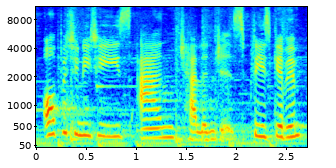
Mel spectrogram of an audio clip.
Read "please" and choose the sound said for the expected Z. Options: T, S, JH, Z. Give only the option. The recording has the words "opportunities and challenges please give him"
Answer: Z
